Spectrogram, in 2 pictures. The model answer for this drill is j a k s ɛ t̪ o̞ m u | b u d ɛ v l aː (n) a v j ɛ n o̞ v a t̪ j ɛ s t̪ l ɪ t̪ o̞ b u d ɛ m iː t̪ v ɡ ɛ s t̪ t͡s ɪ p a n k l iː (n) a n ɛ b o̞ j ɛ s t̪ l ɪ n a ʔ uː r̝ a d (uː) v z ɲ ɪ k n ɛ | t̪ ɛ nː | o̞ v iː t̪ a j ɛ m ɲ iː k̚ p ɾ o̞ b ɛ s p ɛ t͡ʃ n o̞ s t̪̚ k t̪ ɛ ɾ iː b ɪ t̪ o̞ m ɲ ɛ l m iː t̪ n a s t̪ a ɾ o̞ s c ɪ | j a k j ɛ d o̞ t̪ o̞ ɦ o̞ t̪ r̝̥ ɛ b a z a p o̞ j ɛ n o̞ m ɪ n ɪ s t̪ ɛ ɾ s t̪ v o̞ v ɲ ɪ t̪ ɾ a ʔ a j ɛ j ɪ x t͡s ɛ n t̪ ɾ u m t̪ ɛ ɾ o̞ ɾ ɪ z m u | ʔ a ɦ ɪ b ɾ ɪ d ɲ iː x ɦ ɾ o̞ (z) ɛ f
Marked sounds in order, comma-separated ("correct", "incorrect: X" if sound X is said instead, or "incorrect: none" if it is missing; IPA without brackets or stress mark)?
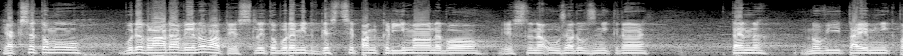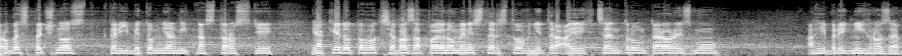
incorrect: d, incorrect: m, incorrect: u, correct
